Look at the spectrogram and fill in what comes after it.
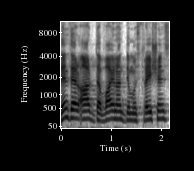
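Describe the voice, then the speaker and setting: A man speaks with a non-native accent. His pitch variation is ordinary. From Syria. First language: Arabic. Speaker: conference speaker, community leader. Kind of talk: conference speech. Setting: conference with audience. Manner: halting.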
